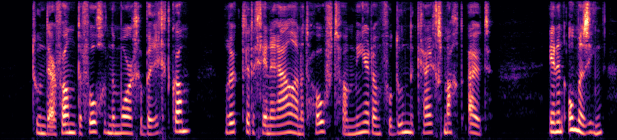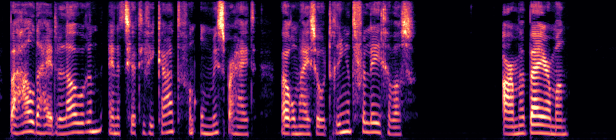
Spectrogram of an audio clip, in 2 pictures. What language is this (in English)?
Dutch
